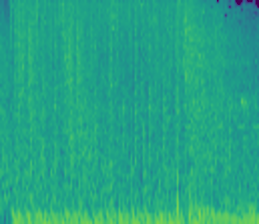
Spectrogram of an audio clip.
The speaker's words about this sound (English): Sniper hit me.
